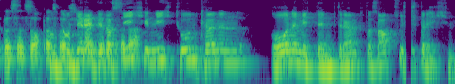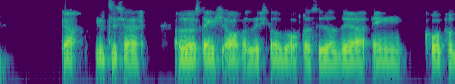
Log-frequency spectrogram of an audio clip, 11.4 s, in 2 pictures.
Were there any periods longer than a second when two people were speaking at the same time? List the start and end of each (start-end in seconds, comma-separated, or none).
0.6-1.9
